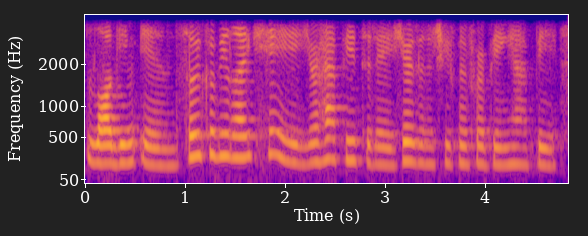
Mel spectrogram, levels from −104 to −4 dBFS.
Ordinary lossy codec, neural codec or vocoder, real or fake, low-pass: none; none; real; 3.6 kHz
